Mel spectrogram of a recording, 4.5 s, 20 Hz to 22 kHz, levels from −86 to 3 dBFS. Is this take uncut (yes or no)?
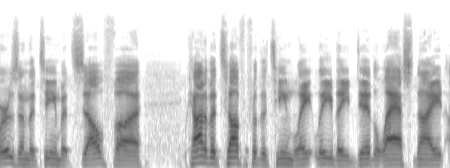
no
